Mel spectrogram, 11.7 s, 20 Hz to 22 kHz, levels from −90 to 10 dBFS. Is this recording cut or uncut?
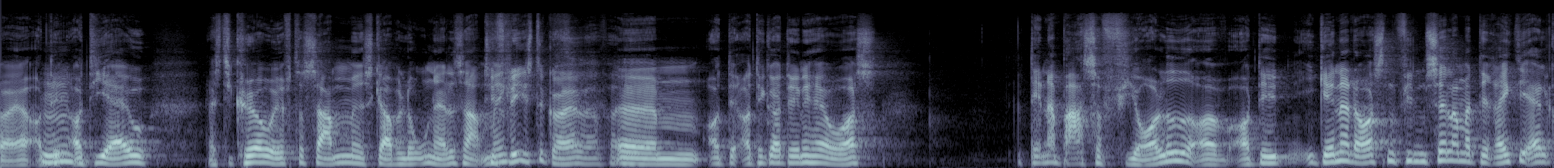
uncut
